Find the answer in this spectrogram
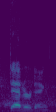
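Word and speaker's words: Deterding: And proper pronunciation for that? Detterding. Detterding, gotcha.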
